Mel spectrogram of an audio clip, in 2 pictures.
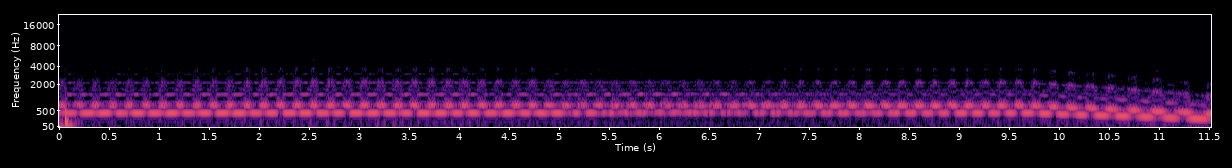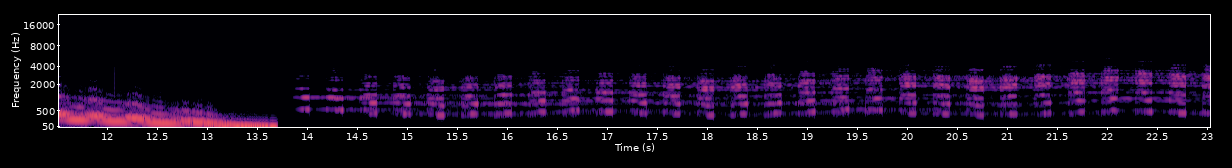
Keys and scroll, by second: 0.8 g, 5.7 z, 7.7 shift+z, 8.3 Tab, 10.5 alt+a, 17.8 /, 21.0 g, 21.3 shift+z.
